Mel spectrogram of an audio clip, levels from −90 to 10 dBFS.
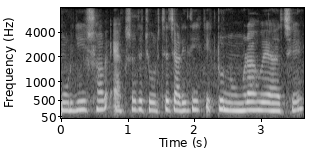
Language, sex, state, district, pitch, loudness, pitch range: Bengali, female, Odisha, Nuapada, 225 Hz, -14 LUFS, 215-240 Hz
